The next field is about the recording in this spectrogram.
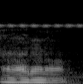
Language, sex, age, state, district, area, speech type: Odia, male, 18-30, Odisha, Ganjam, urban, spontaneous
